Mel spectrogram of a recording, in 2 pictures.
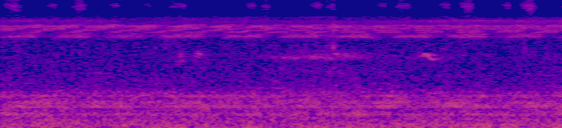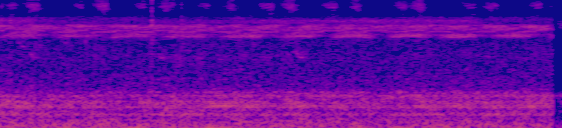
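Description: Faint chorus of crickets: a steady high trill with a regular pulsing chirp over it, about three pulses a second.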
